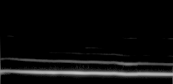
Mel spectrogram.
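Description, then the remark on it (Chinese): A voice imitates a wolf's howl with one long, steady mid-pitched note that slides slightly lower toward the end. It lasts under two seconds and is loud, with no other sounds. “这个声音听上去有点悲惨，有点凄凉。肯定是狼！”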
